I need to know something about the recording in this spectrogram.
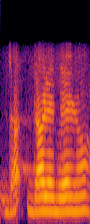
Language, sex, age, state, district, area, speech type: Kannada, male, 60+, Karnataka, Mandya, rural, conversation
